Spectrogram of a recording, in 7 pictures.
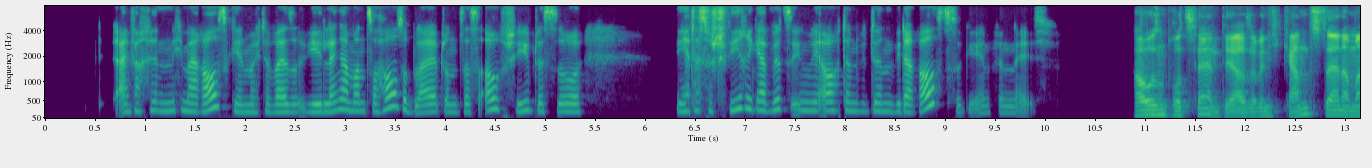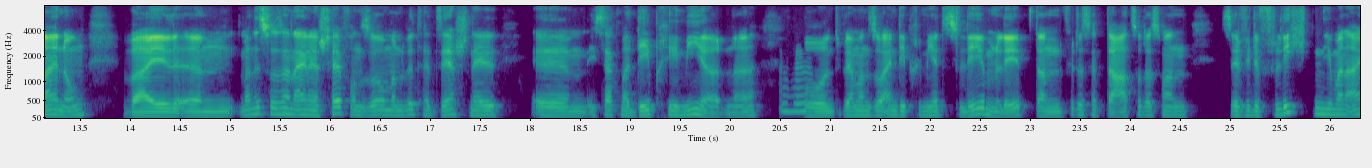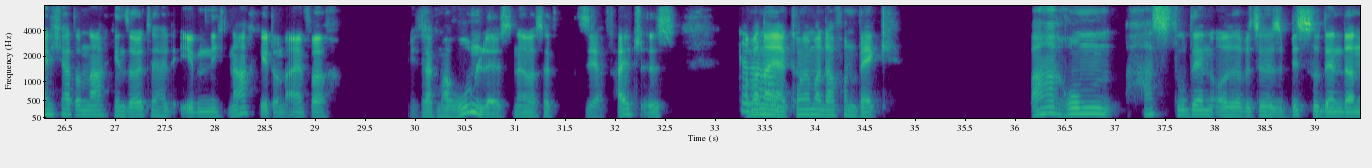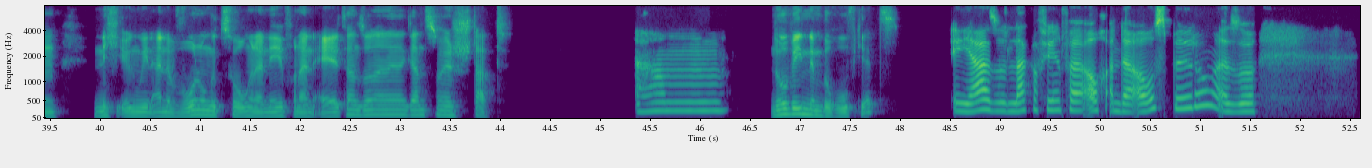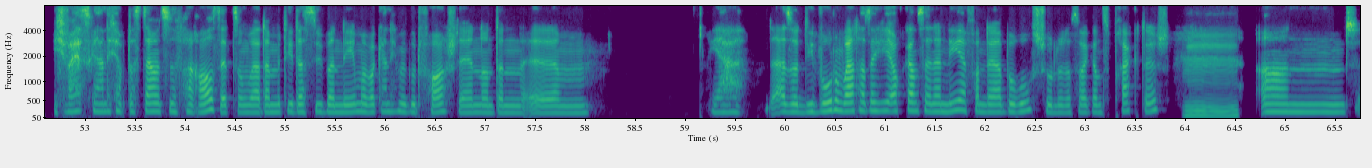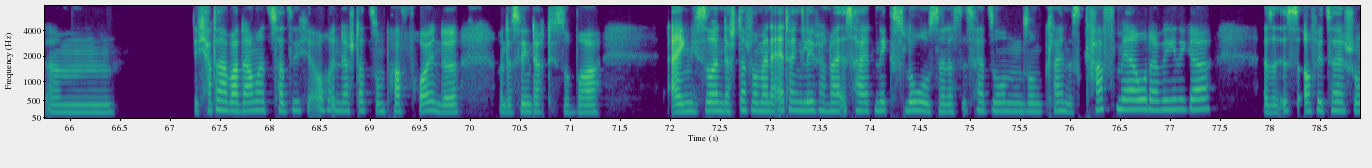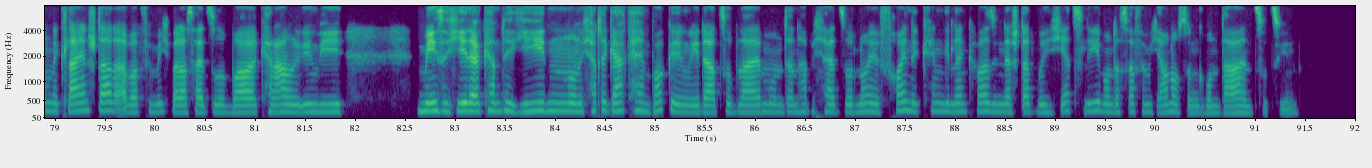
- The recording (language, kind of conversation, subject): German, podcast, Wie entscheidest du, ob du in deiner Stadt bleiben willst?
- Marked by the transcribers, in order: other background noise; stressed: "ganz"; drawn out: "Warum"; drawn out: "Ähm"; drawn out: "und, ähm"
